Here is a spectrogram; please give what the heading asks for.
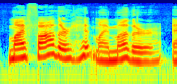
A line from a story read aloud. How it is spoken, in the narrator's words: cried to the group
